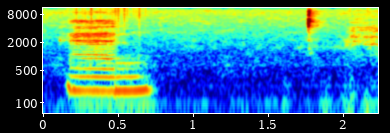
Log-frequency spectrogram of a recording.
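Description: A woman's short, steady-pitched hesitation sound, held for about half a second, then quiet with a single faint click near the end.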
